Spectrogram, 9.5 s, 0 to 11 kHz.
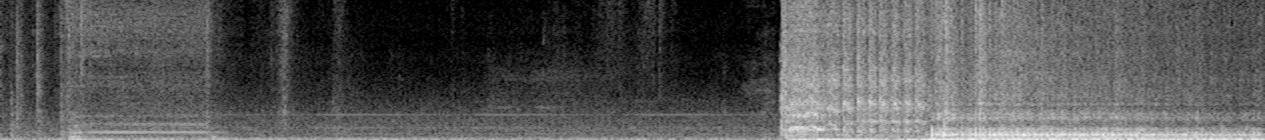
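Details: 5.2L Magnum V8 with new headers and exhaust, restarted after burnt ignition wires were replaced to cure backfiring: it cranks, catches and settles into a steady, even idle with a deep exhaust note and no pops or backfires, running normally.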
